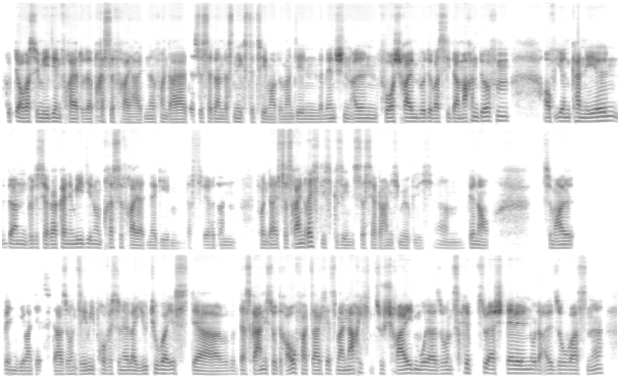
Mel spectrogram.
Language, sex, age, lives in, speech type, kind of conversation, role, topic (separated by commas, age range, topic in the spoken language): German, male, 45-49, Germany, conversation, unstructured, none, Wie sollten Medien deiner Meinung nach stärker über positive Ereignisse berichten?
